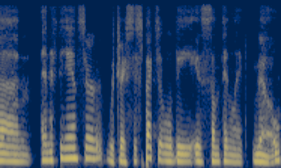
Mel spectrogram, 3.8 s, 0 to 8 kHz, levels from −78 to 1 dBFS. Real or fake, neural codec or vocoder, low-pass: fake; codec, 32 kHz, 1.9 kbps, SNAC; 7.2 kHz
